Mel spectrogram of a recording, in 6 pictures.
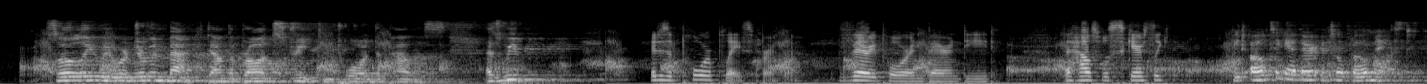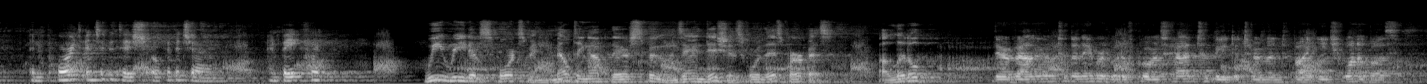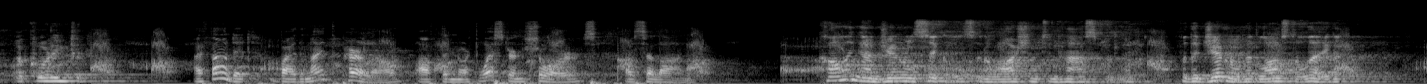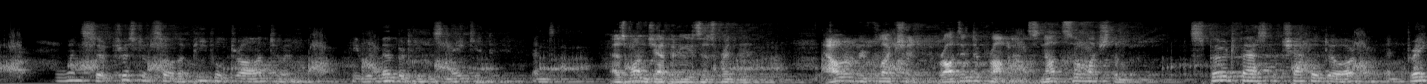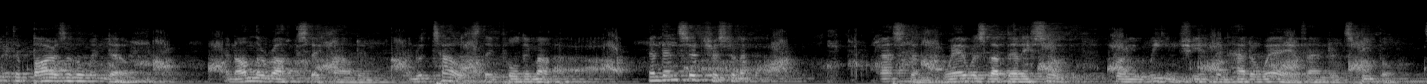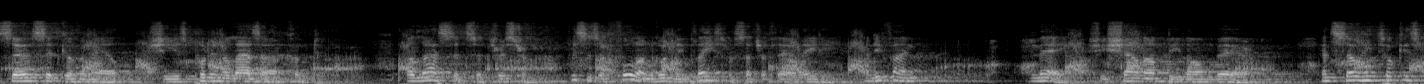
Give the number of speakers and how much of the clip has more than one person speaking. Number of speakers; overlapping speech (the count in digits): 9, no overlap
